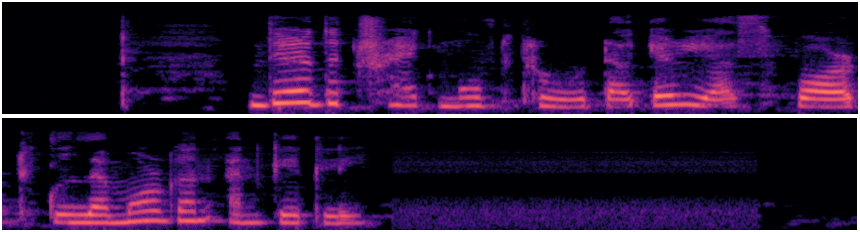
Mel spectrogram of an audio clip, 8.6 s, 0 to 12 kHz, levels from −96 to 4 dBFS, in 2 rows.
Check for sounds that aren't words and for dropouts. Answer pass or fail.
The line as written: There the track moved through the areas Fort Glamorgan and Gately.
pass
